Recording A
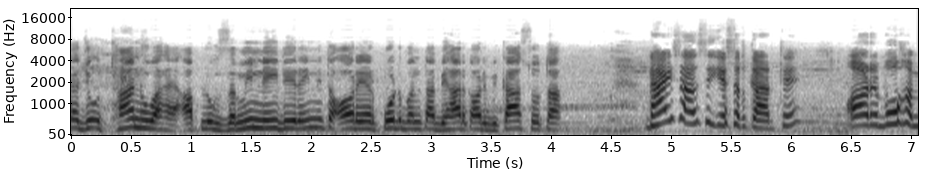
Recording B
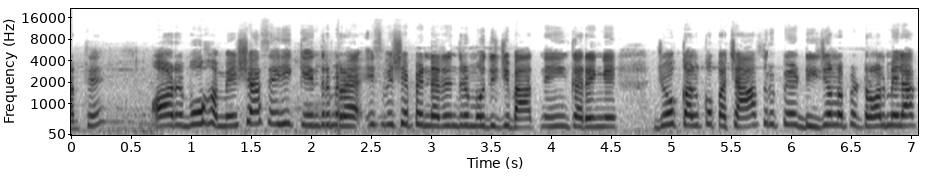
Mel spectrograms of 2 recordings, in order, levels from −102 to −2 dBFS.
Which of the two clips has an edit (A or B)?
B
